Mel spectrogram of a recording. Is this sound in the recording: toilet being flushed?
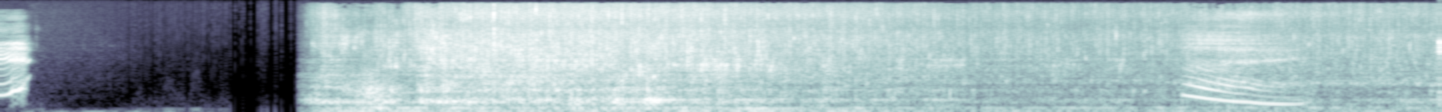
yes

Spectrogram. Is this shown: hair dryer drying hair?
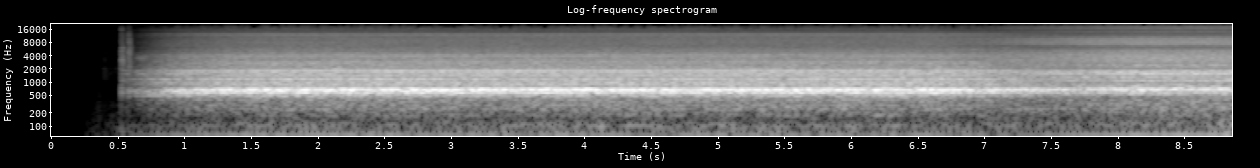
yes

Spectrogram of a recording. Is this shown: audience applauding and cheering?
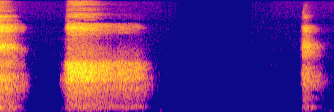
no

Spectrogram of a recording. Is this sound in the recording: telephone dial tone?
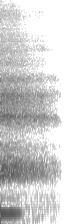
no

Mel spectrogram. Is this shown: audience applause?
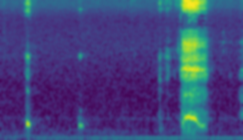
no

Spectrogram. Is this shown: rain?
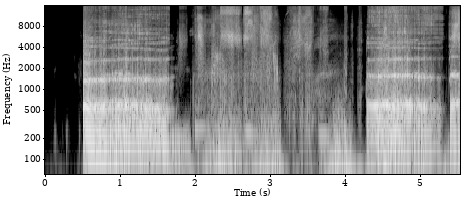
no

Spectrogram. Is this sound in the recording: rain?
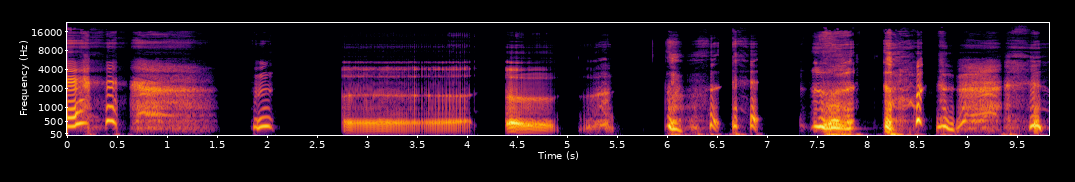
no

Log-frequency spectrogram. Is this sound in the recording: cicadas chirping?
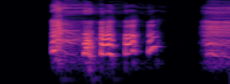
no

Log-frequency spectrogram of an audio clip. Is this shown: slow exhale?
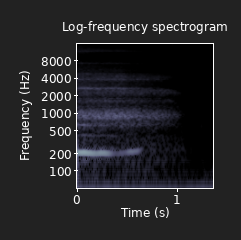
yes

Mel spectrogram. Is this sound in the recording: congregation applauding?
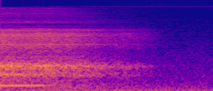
no

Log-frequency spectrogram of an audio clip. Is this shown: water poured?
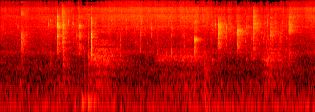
yes

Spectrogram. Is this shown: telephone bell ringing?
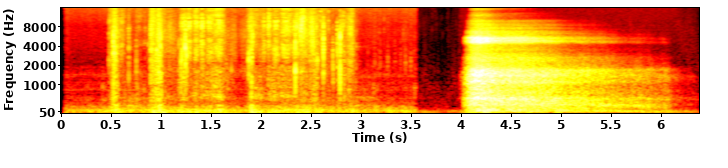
no

